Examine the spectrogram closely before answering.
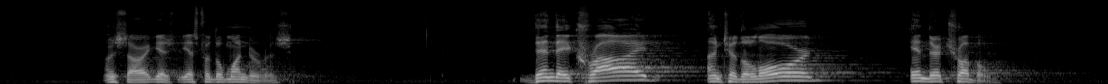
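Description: An elderly man speaks slowly and with emphasis into a microphone, with pauses between phrases.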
